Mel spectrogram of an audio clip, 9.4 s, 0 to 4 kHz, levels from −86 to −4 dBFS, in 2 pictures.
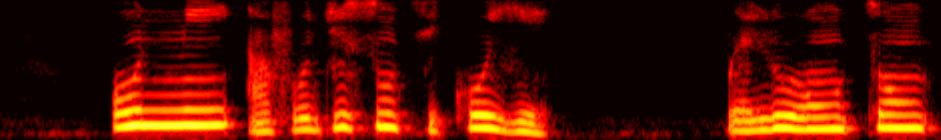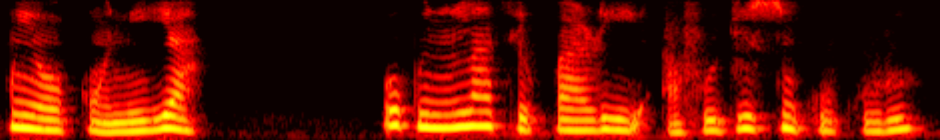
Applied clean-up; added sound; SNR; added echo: none; none; none; none.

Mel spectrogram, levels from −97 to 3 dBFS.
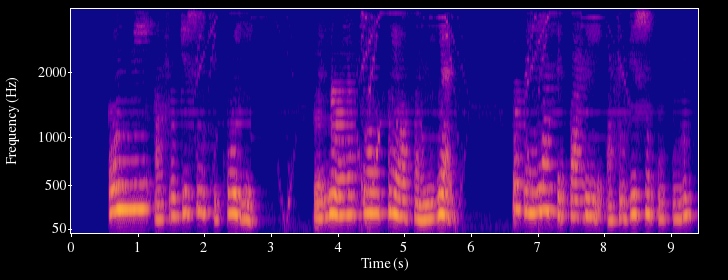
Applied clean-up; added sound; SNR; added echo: neural mask model DeepFilterNet 3.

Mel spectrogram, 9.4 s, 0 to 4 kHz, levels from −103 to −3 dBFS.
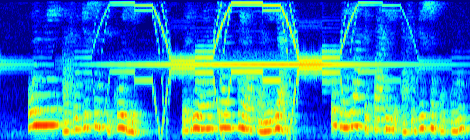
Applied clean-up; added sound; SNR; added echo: none; Keyboard (musical); 10 dB; reverberation time 0.6 s.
